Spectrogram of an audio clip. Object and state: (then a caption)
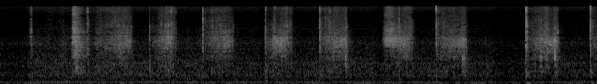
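Computer keyboard brushed. A thin white Apple keyboard with plastic keys on an aluminium base is swept with a carbon-fibre brush held in one hand, in repeated rubbing strokes along the key rows. About ten separate bright, hissy brushing bursts are heard, some starting with a sharp tick, with quiet gaps between them and almost no low end.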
